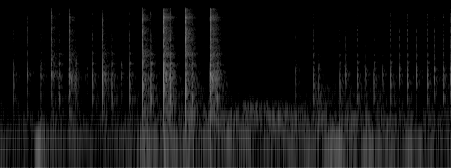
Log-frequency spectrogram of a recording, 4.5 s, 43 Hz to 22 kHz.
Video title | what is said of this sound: Kriemhild Mod by Vapefly & German 103 Review | There's a bit of rattling going on. And that's purely just because there's nothing to hold this part of the battery pack up.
